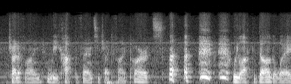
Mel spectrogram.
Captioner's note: laughs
